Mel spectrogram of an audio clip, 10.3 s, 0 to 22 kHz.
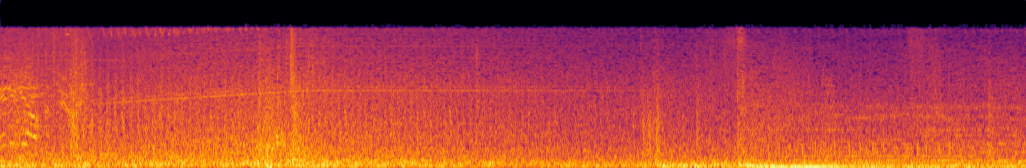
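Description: Helicopter in Metal Gear Solid 5 with a steady, loud rotor drone and engine roar running throughout, joined by a few heavy booming impacts near the middle and end.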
